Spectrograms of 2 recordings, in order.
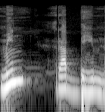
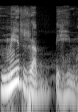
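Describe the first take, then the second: First: The n sound is clearly pronounced before r. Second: The n merges into a doubled r sound. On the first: The speaker calls it wrong. "মিন রাব্বিহিম না" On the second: The speaker calls it right. "মির রাব্বিহিম হবে"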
